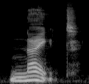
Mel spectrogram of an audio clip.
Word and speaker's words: knight: out first line is silent k words so we don't hear the k remember it's silent so it's just new night this word night is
